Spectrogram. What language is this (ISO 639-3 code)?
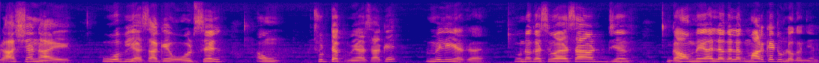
snd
